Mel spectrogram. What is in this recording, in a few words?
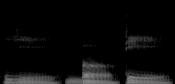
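"yiboti", concatenated syllables; Affixing experiment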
